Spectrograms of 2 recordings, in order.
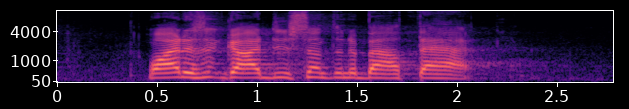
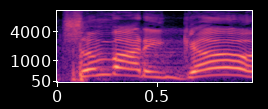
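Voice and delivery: raised, louder prod with a smile; amused urging; 5 semitones higher, 6 dB louder than usual. Acted. Jesus smiling at frozen onlookers, loud amused urging. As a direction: egg the crowd on, high and loud. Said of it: "big smile on his face and he's going".

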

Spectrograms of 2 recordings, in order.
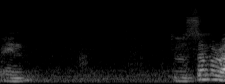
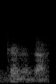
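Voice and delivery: softer, lower "Canada" ending on DA; stress on last syllable; 4 semitones lower, 7 dB quieter, faster than usual. Shown as a demonstration. Teacher pronouncing it with the tilde, final-syllable stress. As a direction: quietly place the weight on the last "da" of "Canada". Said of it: "with the intonation of in da".

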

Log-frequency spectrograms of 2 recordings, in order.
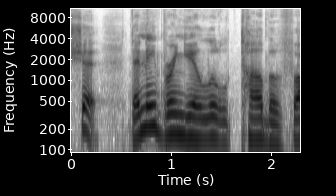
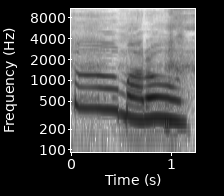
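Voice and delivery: mock exclamation; much slower than usual. Real, not acted. Exaggerated exclamation, slow high.

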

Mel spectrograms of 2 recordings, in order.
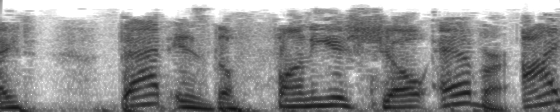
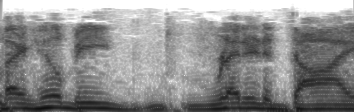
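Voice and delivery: normal talking voice

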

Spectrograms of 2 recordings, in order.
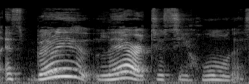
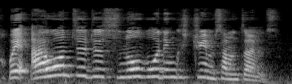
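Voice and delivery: usual speaking voice

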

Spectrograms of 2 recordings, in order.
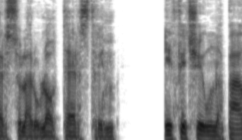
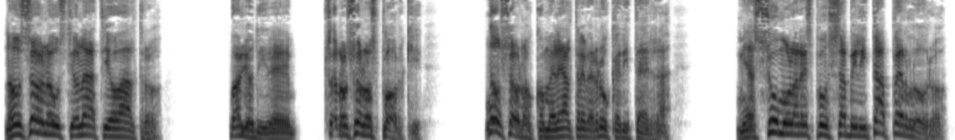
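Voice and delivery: high-pitched, insistent public appeal; Lori addressing the crowd; 10 semitones higher than usual. Acted. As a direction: vouch for strangers, calling out high.

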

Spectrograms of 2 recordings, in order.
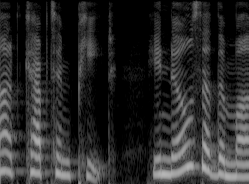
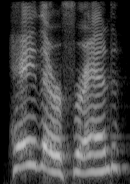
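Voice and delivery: louder, higher call; 5 semitones higher, 6 dB louder than usual. Acted. Captain yells to the sea monster, loud call. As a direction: call it across the water. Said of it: "he yells to the sea monster".

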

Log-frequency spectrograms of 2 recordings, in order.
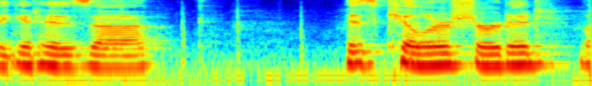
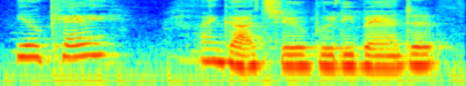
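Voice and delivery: much softer, gentle check-in; soft reassurance; 4 semitones lower, 8 dB quieter than usual. Real, not acted. Streamer gently reassuring teammate Booty Bandit, soft and calm. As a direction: comfort her quietly.

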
